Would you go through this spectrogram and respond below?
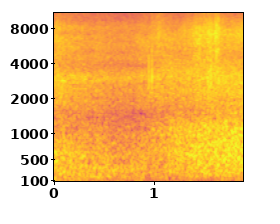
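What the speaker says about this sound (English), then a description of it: "We've got the waves coming across on a diagonal" Sea waves rolling diagonally onto a shore and breaking against groyne sea defences, a steady close wash of surf mixed with wind rumble and no break in the noise.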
